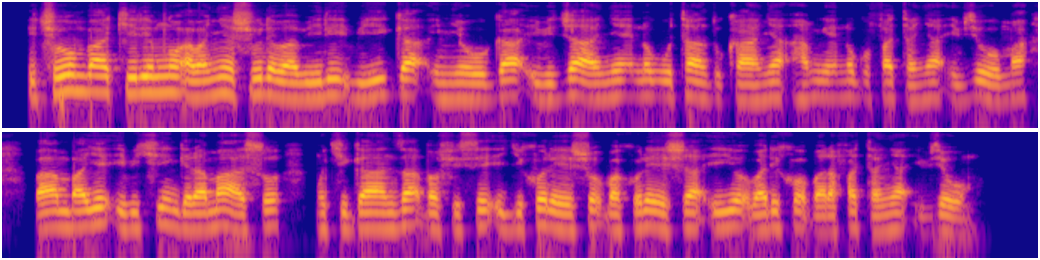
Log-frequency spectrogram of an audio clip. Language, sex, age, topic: Rundi, male, 25-35, education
